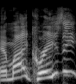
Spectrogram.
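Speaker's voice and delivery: high, loud, frantic and insistent.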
